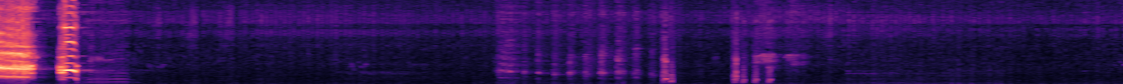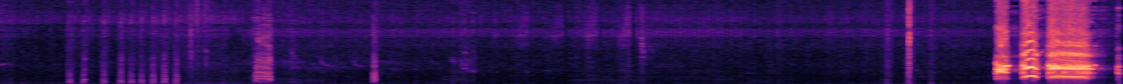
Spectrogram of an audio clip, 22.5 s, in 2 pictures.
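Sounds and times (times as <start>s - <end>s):
red junglefowl crowing: 0.0s - 1.2s, 8.5s - 9.7s, 21.2s - 22.4s.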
